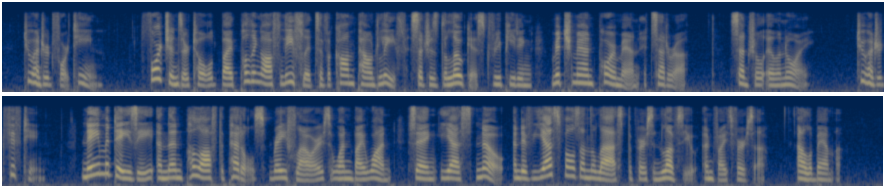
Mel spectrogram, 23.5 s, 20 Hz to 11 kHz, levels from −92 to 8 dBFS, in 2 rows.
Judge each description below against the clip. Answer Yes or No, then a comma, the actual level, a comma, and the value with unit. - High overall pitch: Yes, high, 220 Hz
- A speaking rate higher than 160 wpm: No, average, 145 wpm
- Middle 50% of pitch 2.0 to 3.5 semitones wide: No, average, 3.9 semitones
